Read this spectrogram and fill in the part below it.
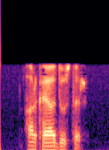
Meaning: princess
- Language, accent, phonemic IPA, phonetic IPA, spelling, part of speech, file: Armenian, Eastern Armenian, /ɑɾkʰɑjɑˈdustəɾ/, [ɑɾkʰɑjɑdústəɾ], արքայադուստր, noun, Hy-արքայադուստր.ogg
